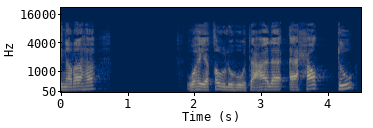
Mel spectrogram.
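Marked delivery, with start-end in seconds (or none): 3.4-4.4 "أحطت" with the ط folded into the ت and no bounce; "أحطت" as a Quranic recitation example; partial merging. Shown as a demonstration. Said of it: "هنا أدغمنا حرف القلقلة".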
